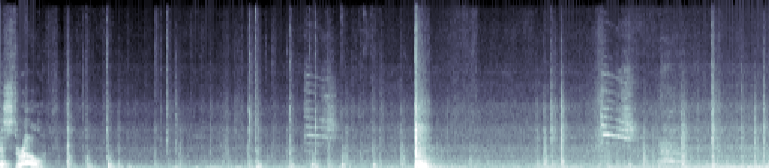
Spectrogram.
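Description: Plastic pipe fittings click and knock as they are pushed together.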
